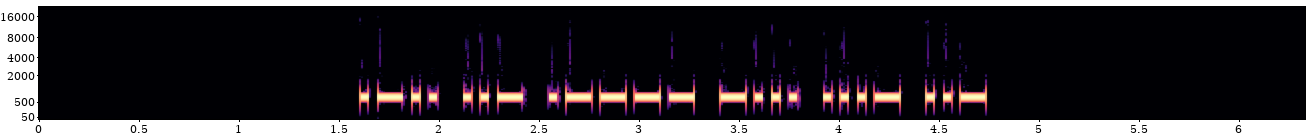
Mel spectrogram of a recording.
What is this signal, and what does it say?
Morse code, heard as a keyed tone, about 28 wpm, 700 Hz. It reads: LU1BVU
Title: DXCC-100 Call Signs - 6 Characters - Repeated 3x - 28wpm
